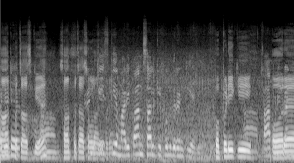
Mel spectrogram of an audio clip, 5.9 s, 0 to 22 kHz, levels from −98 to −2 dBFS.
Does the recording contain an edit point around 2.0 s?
yes; 1 cut; at 2.0 s

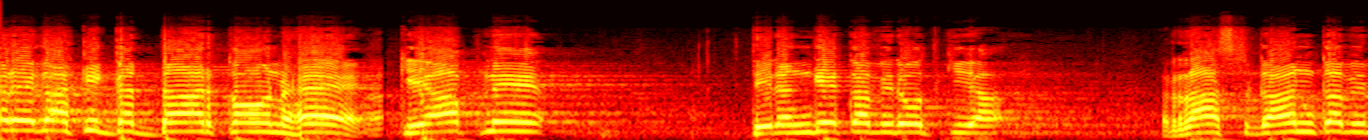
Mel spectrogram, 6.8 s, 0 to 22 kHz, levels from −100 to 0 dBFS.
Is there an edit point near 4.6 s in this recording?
no; 1 cut; at 1.9 s

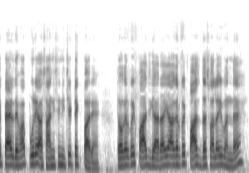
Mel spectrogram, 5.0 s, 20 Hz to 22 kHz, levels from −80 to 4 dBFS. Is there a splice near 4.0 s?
no; 0 cuts

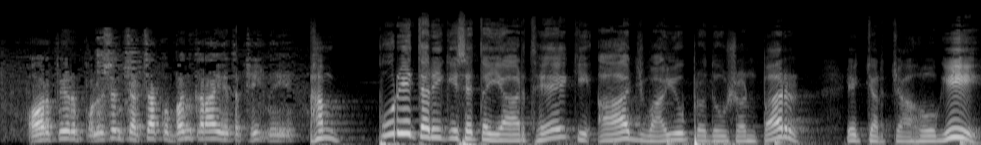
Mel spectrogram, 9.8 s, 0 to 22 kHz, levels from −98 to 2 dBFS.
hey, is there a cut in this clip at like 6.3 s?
no; 1 cut; at 3.1 s

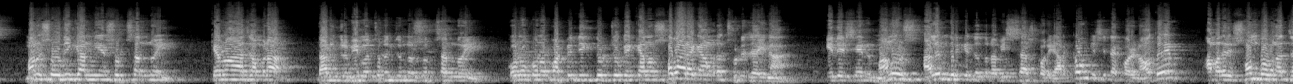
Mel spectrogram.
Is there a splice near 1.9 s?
no; 0 cuts

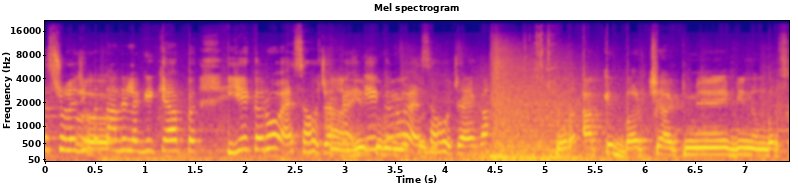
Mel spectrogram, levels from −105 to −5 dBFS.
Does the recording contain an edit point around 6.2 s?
no; 1 cut; at 4.8 s

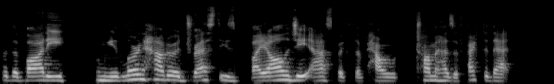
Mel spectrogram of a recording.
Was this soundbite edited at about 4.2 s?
yes; 1 cut; at 4.2 s

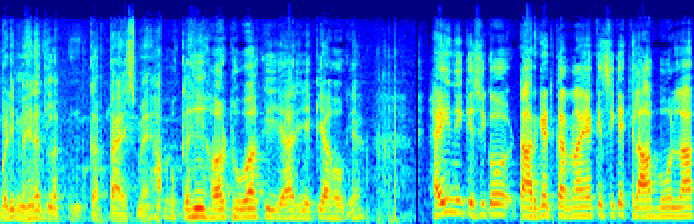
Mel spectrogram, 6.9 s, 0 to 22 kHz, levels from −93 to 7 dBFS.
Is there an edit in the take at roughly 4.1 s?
yes; 2 cuts; at 1.6 s, 4.1 s

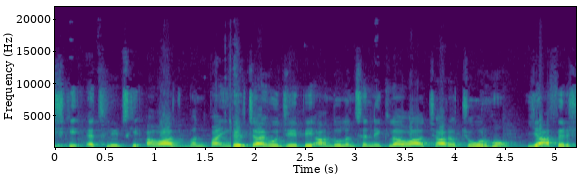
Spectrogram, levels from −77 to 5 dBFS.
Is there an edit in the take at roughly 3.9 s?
no; 1 cut; at 1.7 s

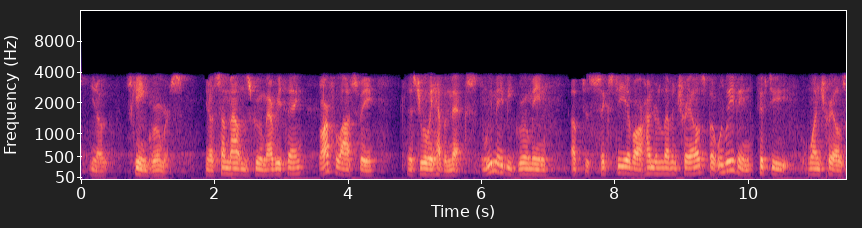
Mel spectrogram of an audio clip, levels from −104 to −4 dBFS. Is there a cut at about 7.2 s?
no; 3 cuts; at 3.5 s, 6.0 s, 10.4 s

